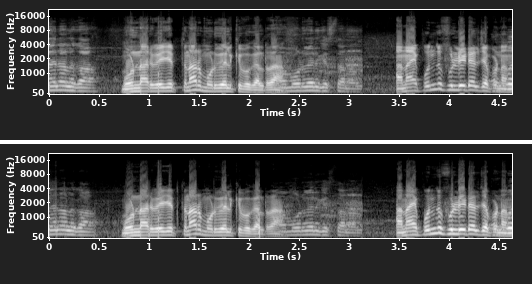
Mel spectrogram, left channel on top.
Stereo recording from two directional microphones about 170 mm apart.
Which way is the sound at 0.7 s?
25° left (ahead or behind).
